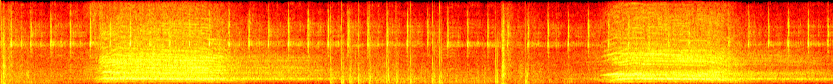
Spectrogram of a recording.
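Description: A large crowd shouts a countdown together in unison outdoors.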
